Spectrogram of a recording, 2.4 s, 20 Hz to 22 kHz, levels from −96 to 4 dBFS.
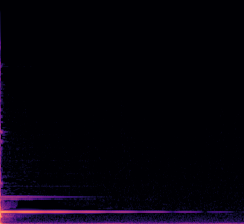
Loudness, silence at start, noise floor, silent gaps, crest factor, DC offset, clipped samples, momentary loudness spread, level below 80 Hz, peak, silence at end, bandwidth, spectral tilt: -29 LUFS; 0 s; -52 dBFS; none; 26 dB; under 0.1%; under 0.1%; 26 LU; -50 dBFS; -4 dBFS; 0.15 s; 9.6 kHz; -5.5 dB/octave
